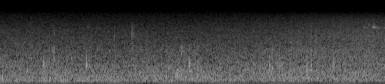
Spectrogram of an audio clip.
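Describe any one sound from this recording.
A tennis ball bounces on a hard court several times.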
